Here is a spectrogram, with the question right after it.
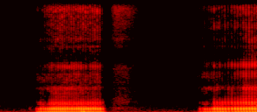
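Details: French bulldog Digger snoring in his sleep: a loud fluttering snore of about a second, a soft breathy exhale, then another rattling snore starting as the first trails off, in a quiet room.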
